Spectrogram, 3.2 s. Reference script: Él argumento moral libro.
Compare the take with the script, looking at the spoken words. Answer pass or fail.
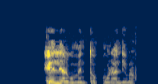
pass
